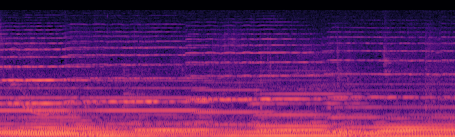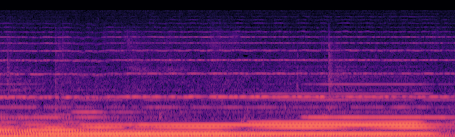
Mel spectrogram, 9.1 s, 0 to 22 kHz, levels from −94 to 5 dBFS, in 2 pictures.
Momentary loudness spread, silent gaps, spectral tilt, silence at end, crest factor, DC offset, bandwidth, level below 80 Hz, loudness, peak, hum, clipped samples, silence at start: 4 LU; none; -7 dB/octave; 0 s; 12 dB; under 0.1%; 11.5 kHz; -32 dBFS; -26 LUFS; -12 dBFS; none; under 0.1%; 0 s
